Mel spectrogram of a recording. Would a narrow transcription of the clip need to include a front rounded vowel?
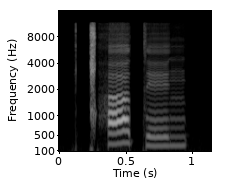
no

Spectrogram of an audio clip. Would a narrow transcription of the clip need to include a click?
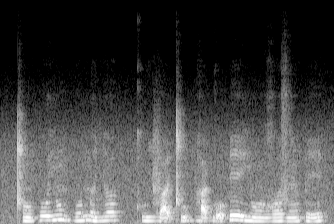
no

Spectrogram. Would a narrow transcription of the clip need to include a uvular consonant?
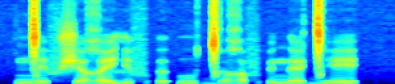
yes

